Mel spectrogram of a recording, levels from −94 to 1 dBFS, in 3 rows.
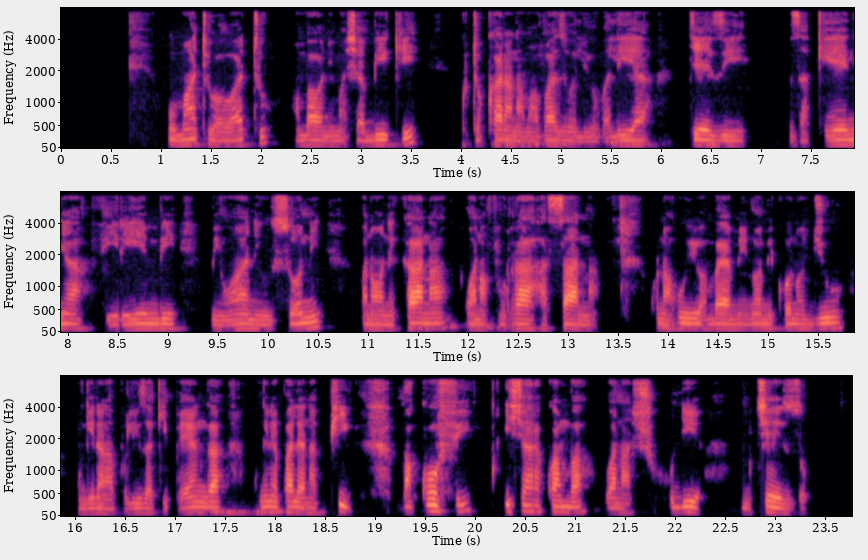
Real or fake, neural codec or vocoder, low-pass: real; none; 7.2 kHz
